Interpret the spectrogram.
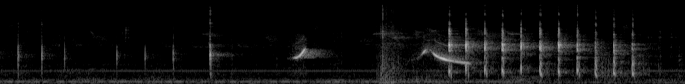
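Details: A pet rose-ringed (ringneck) parakeet outdoors gives a few short whistles, then a burst of rapid sharp clicking notes about three per second, with a steady low hum behind.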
